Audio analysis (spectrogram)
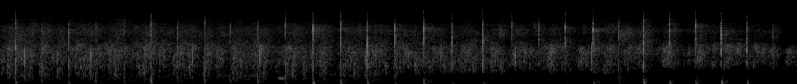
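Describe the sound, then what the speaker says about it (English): An audience claps at an award ceremony for past recipients, a thin, fairly distant ripple of applause with individual claps audible, thinning toward the end. "let's all give a huge round of applause and of appreciation for our past"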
